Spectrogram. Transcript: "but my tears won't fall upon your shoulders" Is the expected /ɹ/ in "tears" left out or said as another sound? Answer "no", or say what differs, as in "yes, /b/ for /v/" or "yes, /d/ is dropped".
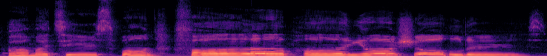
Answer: no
